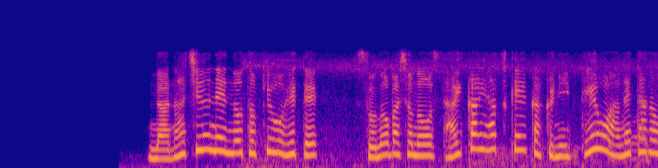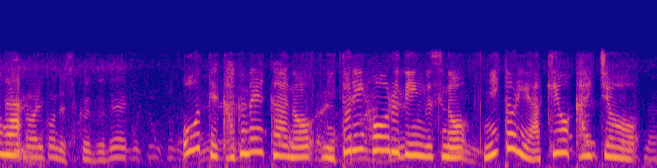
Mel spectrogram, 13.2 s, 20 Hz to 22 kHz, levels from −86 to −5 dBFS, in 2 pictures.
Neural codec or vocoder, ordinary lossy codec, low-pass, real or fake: vocoder, 22.05 kHz, 80 mel bands, Vocos; Opus, 16 kbps; 7.2 kHz; fake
